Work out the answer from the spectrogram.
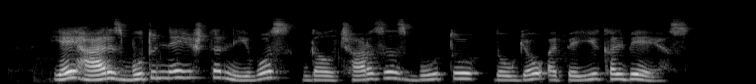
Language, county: Lithuanian, Klaipėda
